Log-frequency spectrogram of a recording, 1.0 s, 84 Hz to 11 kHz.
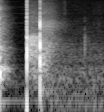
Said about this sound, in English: Then we'll do a clap sync in 3, 2, 1.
